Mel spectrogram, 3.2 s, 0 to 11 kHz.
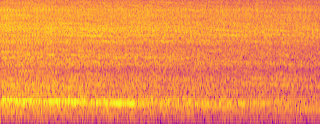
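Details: NetGain Warp9 series DC motor, serial 30, run unloaded on older Curtis 1221C-7401 120 V 400 A controller: steady hiss with thin whine dropping in pitch as motor spins down; runs smoothly.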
